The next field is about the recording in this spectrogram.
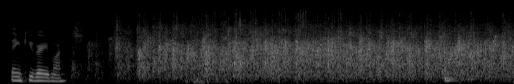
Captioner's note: audience applauding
